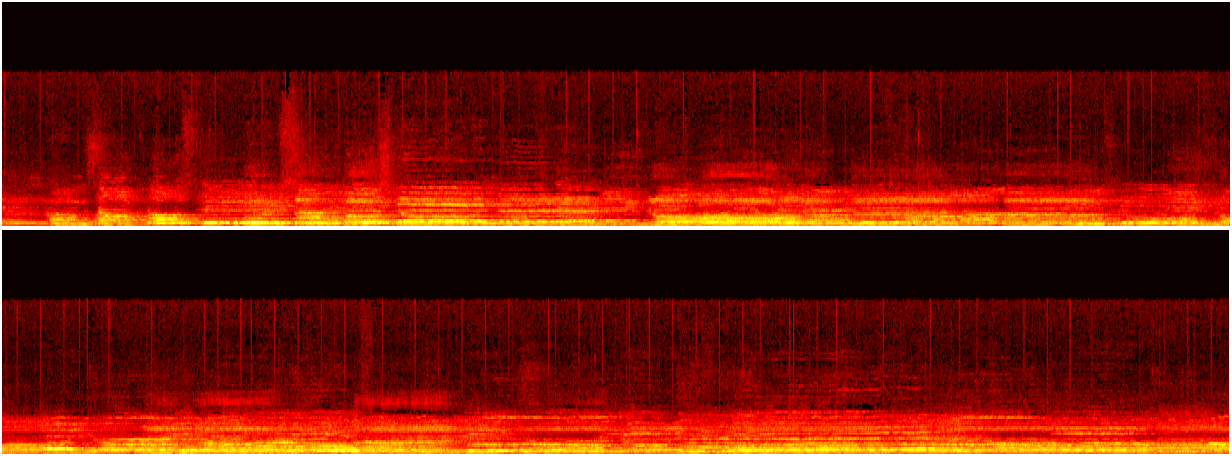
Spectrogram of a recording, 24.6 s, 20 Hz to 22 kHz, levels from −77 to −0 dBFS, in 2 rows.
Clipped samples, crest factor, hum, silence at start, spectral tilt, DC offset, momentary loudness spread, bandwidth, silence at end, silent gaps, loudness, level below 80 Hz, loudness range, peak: under 0.1%; 16 dB; none; 0 s; -5.5 dB/octave; under 0.1%; 7 LU; 15.5 kHz; 0 s; none; -22 LUFS; -58 dBFS; 4 LU; -6 dBFS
